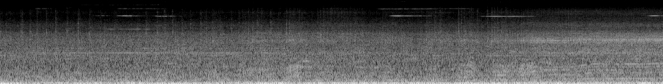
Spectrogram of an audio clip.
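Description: No technical faults can be heard anywhere in this recording.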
